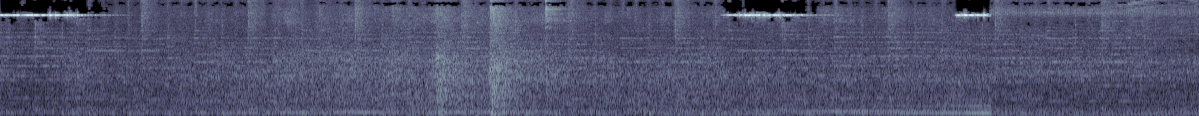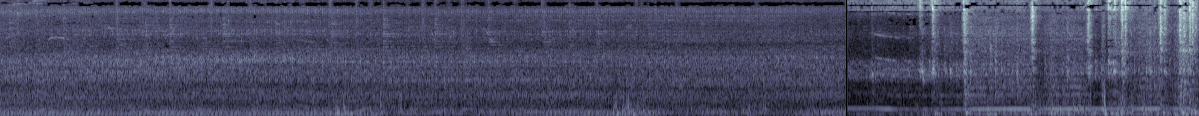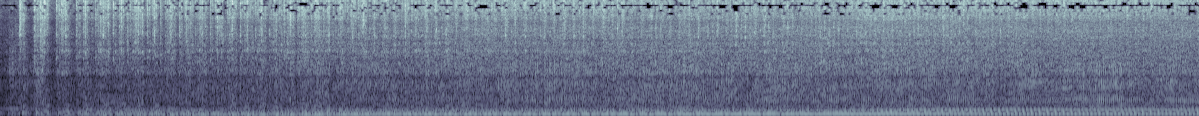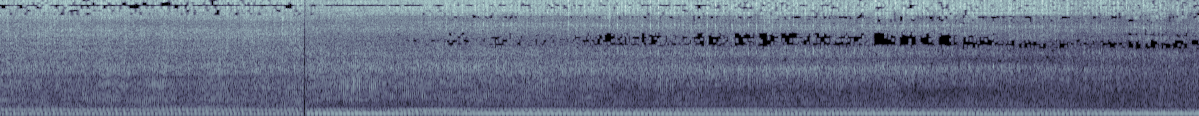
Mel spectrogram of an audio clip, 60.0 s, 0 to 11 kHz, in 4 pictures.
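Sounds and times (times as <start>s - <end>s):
radial aircraft engine starting: 0.0s - 59.9s.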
